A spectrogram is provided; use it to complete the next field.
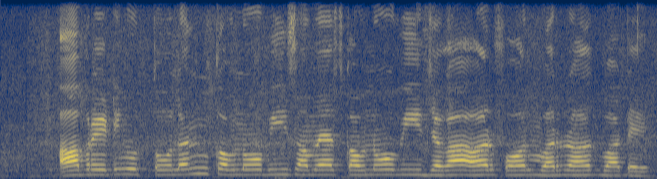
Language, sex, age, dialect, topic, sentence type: Bhojpuri, male, 60-100, Northern, banking, statement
